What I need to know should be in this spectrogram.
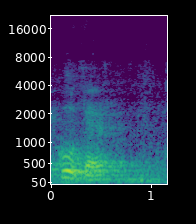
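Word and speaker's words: Cowper: glándulas bulbouretrales o de Cooper. Mirarán en la guía cómo es la ortografía de Cooper, C-O-W-P-E-R.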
